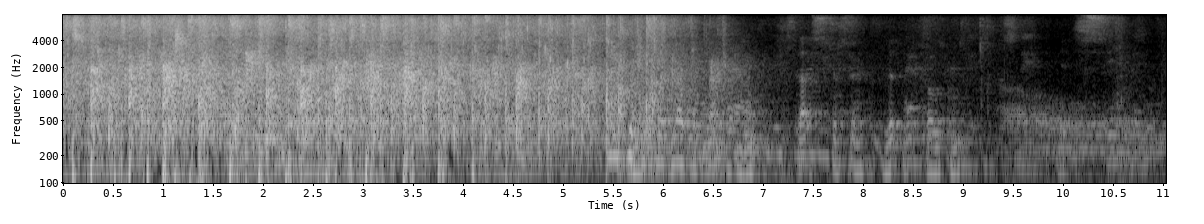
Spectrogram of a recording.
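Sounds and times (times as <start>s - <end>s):
audience applause: 0.0s - 6.7s
speech: 7.9s - 10.2s.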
